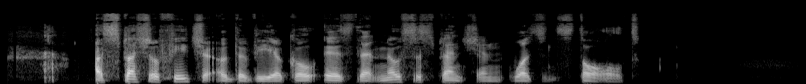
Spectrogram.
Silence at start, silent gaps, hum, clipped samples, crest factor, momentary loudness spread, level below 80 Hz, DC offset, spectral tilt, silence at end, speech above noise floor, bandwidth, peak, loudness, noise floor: 0.15 s; none; none; under 0.1%; 22 dB; 17 LU; -64 dBFS; under 0.1%; -4 dB/octave; 1.7 s; 50 dB; 11.5 kHz; 0 dBFS; -21 LUFS; -71 dBFS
